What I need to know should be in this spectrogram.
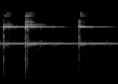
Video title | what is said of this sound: HD FAT CHAT ONLY No Swine, Vipers, or Bad Apples For The Eyes and Ears of The Spiritual Bride Isreal | Silver has a certain tone to it.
